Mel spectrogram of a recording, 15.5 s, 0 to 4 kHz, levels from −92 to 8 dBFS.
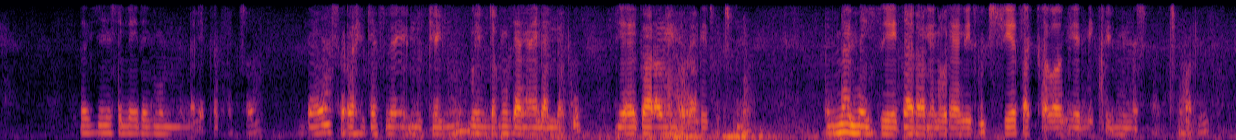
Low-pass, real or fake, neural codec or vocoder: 3.6 kHz; fake; codec, 44.1 kHz, 1.7 kbps, Pupu-Codec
